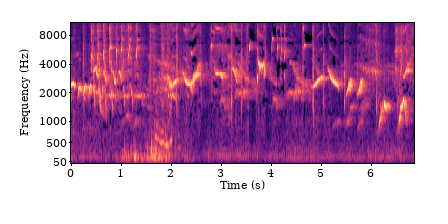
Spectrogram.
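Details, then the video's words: Rival-challenging lure song of a fighter white-rumped shama: continuous varied warbling of quick slurred whistles and high chips, with faint low sounds near the start. "PANCINGAN MURAI PASTOL FIGHTER MENGUNDANG LAWAN IKUT BUNYI GACOR"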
